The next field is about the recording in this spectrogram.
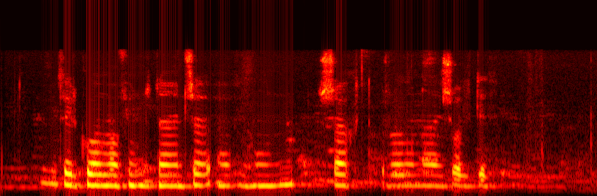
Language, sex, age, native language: Icelandic, female, 12, Icelandic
